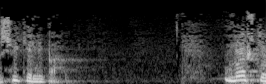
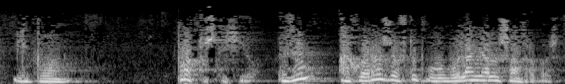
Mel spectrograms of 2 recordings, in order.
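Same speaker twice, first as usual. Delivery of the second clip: normal talking voice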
